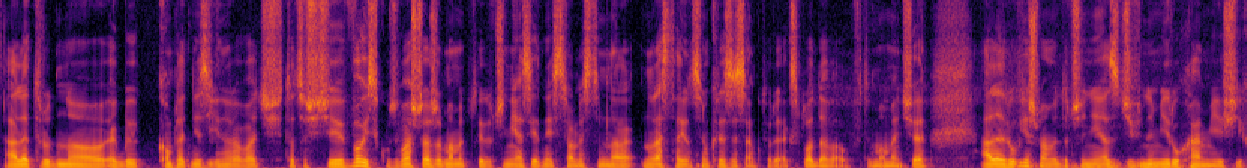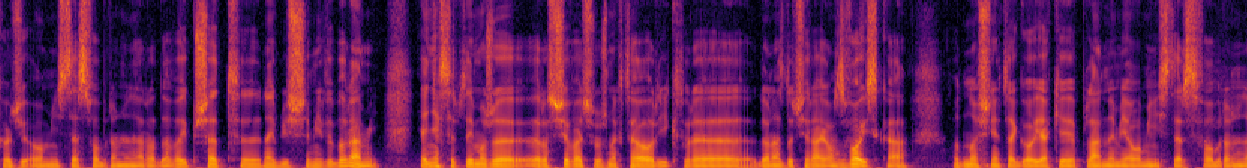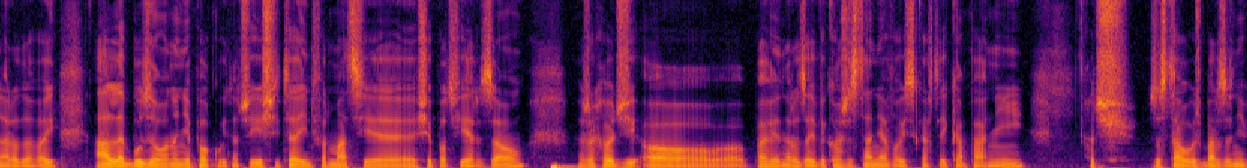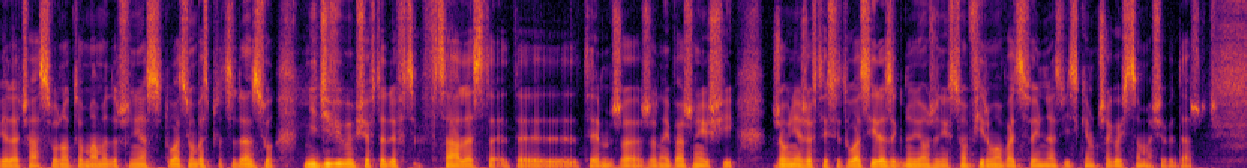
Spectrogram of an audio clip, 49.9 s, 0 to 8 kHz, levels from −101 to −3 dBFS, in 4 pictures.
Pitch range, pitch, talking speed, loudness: 85-100 Hz, 90 Hz, 160 wpm, -27 LUFS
